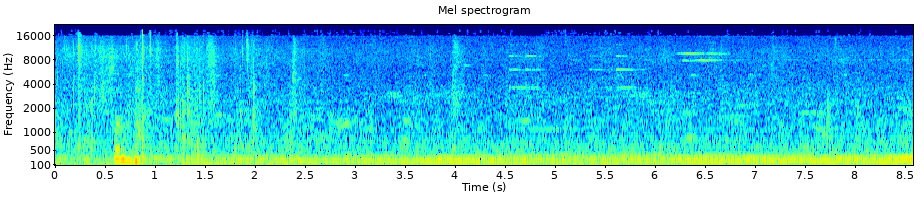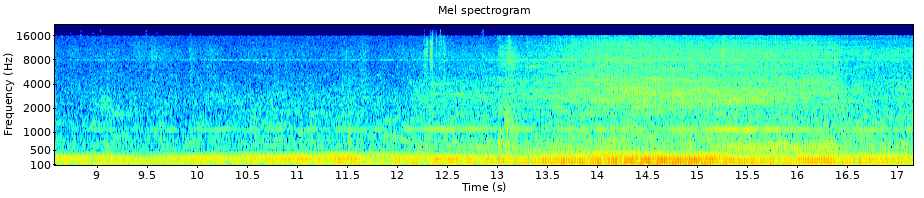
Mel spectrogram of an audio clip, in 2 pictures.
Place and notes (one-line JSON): {"title": "Yannian Hutong, Shi Cha Hai, Xicheng Qu, Beijing Shi, China - Mid afternoon in Yannian hutong", "date": "2019-10-01 15:20:00", "description": "Recorded with a Zoom H4N while sitting in Yannian hutong, on the national day of 2019, while most of the center of Beijing was locked down.", "latitude": "39.94", "longitude": "116.38", "altitude": "56", "timezone": "Asia/Shanghai"}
